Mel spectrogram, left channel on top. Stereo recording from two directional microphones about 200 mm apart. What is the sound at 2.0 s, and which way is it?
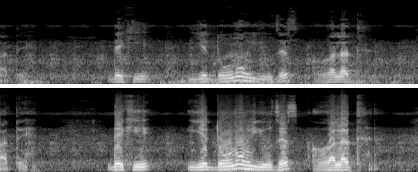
Speech, 35° right (ahead or behind).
